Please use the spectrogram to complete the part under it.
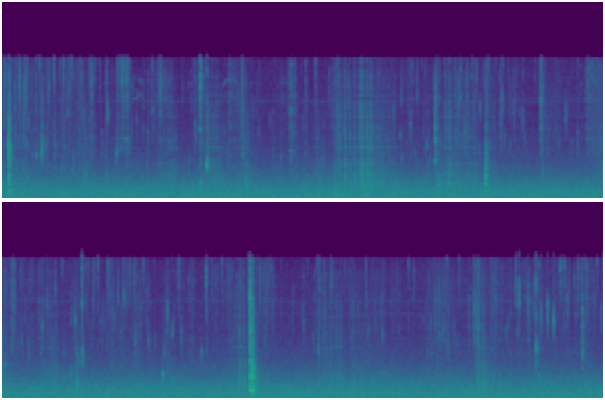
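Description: Potato slices sizzle steadily in hot oil.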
